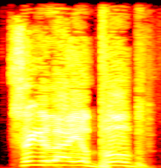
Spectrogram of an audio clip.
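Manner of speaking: put-on high English-accented holler; mock English send-off. Co-host seeing the intern off in a high mock-English shout. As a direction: cry it out like a cartoon Englishman, accent thick.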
